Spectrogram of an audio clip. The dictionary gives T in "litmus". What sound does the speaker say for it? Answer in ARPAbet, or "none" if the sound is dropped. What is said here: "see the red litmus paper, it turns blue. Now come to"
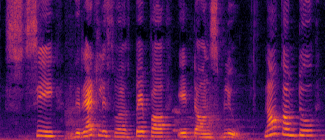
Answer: S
